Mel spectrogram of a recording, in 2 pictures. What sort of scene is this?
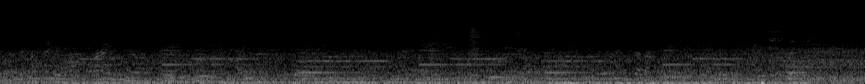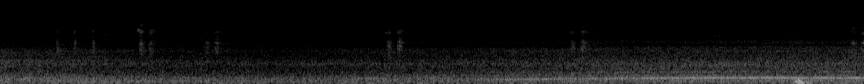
residential area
